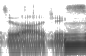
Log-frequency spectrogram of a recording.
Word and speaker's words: zoology: Everybody said zoology. – Supposed to rhyme with zoology. Eulogy.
